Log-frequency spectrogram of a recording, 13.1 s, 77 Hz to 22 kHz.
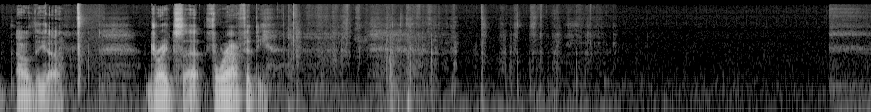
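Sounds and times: trading card handled in fingers: 4.2s - 9.2s.

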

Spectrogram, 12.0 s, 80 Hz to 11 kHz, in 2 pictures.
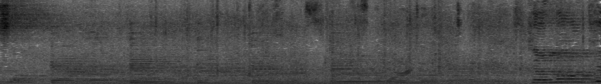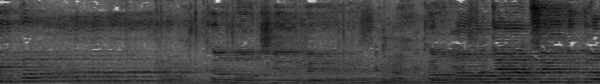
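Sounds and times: live music slow sustained chords: 0.0s - 12.0s.

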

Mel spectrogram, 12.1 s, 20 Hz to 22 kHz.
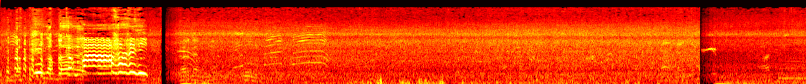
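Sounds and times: beach surf: 0.0s - 12.0s
wind on microphone: 2.6s - 12.0s.

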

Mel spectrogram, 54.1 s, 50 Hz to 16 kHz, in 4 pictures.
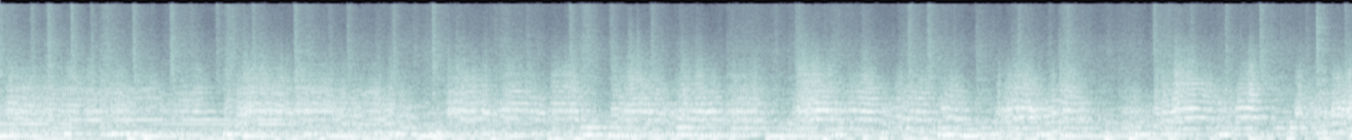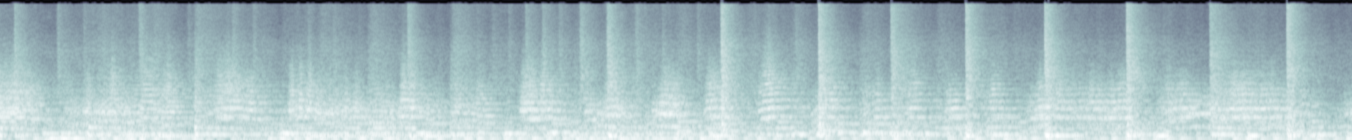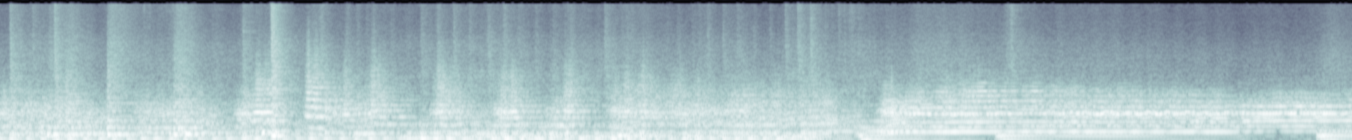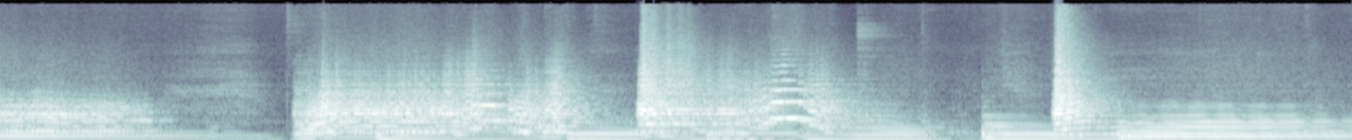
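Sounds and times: drum kit playing: 0.0s - 39.6s, 43.4s - 54.0s
trombone playing: 0.0s - 42.4s, 43.4s - 54.0s
upright double bass: 0.0s - 54.0s.

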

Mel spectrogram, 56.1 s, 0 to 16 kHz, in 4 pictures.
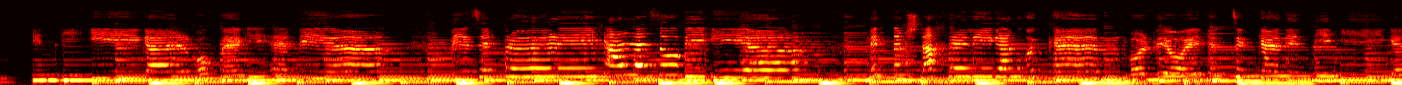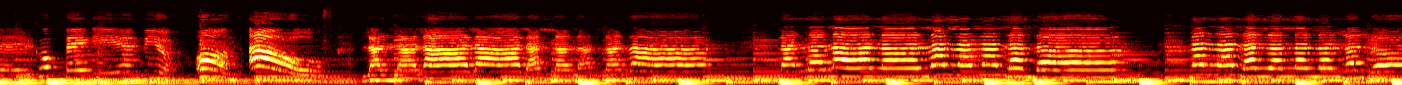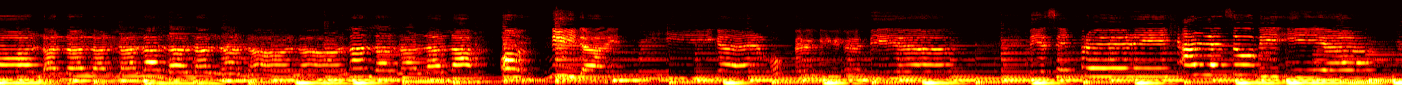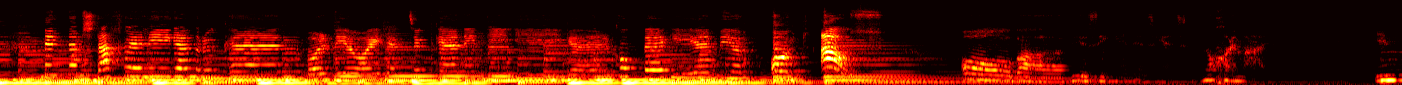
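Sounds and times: woman singing children's song: 0.0s - 51.0s, 51.6s - 54.8s
classical guitar: 0.0s - 51.7s.

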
